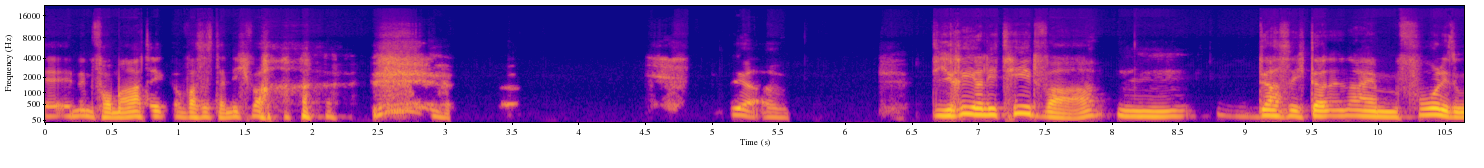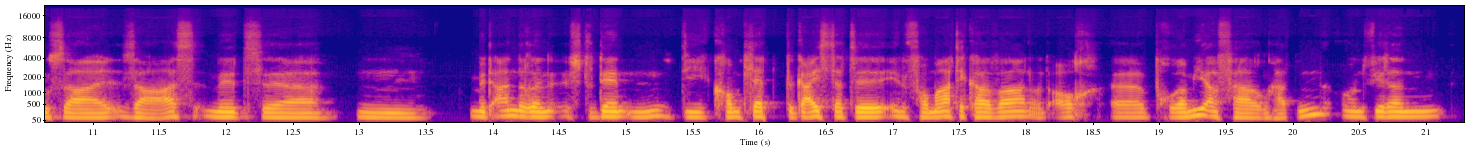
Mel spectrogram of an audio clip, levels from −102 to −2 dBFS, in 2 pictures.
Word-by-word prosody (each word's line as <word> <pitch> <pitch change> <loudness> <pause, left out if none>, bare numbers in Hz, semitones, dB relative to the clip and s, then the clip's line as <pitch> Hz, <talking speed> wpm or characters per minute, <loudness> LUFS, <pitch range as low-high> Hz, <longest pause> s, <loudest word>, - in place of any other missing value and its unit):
äh, 145 0 -7
in 145 - -7
Informatik 135 +1 0
und 125 - -8
was 125 -2 0
es 125 - -5
dann 115 -2 -4
nicht 130 0 -5
war. - - -3 1.2
Ö - - -14 1.6
Ja, 185 -1 -2
ähm 120 -3 -11 1.1
die 160 0 +3
Realität 190 0 +3
war, 125 - -1
hm, 145 -2 -2
dass 150 -1 -1
ich 145 -4 -1
dann 150 0 +4
in 150 +1 -4
einem 140 -4 +2
Vorlesungssaal 125 -9 +2
saß 120 +2 -2
mit, 130 -3 0
äh 115 -1 +1 0.3
hm, 115 -2 -3 0.3
mit 135 -1 -1
anderen, 140 -2 +2
äh, 135 - -12
Studenten, 135 +1 0
die 125 -1 -1
komplett 135 +2 0
begeisterte 130 -1 +2
Informatiker 130 0 +2
waren 135 +1 +3
und - - -10
auch, 125 - -5
äh, 120 0 -3
Programmiererfahrung 125 - 0
hatten 145 - -2
und 140 -9 -5
wir 140 - +3
dann 135 +1 +1
135 Hz, 120 wpm, -21 LUFS, 125-145 Hz, 1.6 s, dann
